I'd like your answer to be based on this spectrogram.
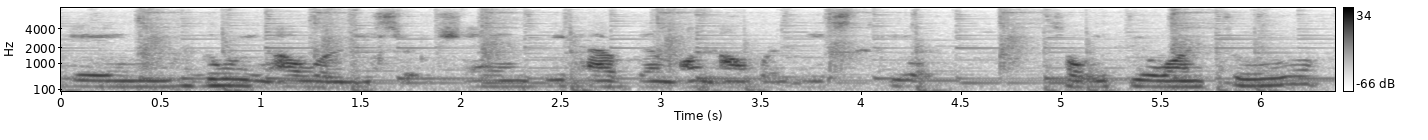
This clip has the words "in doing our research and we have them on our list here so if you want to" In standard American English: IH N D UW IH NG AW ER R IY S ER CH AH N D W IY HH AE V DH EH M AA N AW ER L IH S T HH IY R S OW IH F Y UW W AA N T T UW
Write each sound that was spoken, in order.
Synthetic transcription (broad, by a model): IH N D UW IH NG AW ER R IY S ER CH AH N D W IY HH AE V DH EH M AA N AW ER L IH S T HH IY L S OW IH F Y UW W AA N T T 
